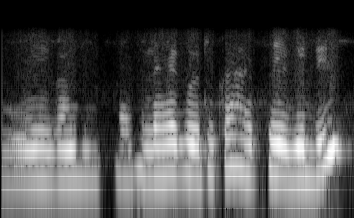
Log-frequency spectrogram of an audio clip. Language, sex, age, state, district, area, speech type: Assamese, female, 60+, Assam, Golaghat, urban, conversation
